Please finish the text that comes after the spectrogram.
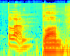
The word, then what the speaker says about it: Blumm: Blumm. Yeah, one syllable.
